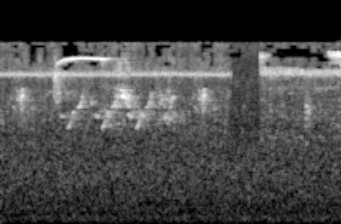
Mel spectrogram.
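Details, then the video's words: Cedar waxwings in a backyard flock, passing berries and insects among themselves; thin, very high hissing whistles over a steady, high insect drone, with a few softer chirps lower down. "Cedar waxwing call / song, passing berries / insects"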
